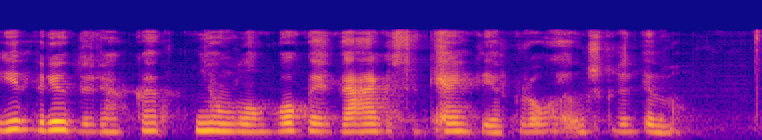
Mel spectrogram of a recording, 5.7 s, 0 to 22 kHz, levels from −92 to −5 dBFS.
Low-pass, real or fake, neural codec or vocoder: 9.9 kHz; fake; autoencoder, 22.05 kHz, a latent of 192 numbers a frame, VITS, trained on one speaker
